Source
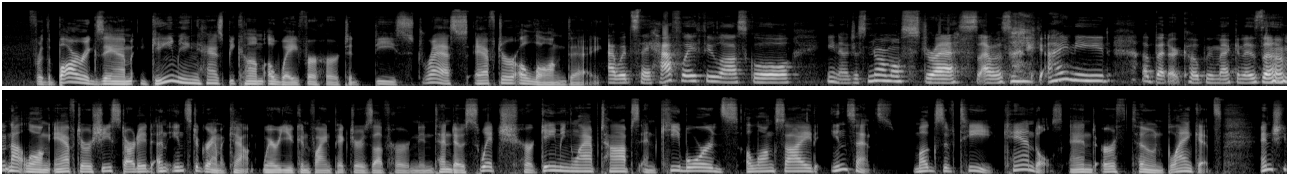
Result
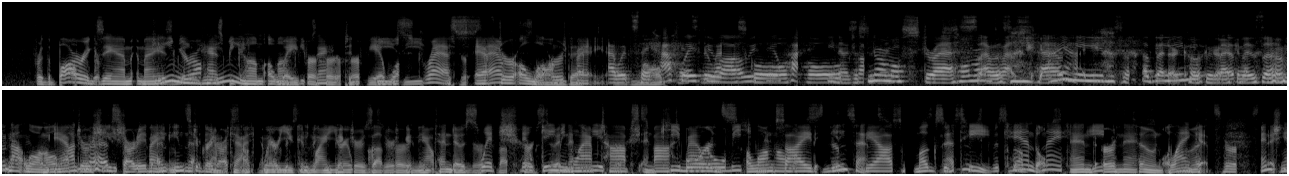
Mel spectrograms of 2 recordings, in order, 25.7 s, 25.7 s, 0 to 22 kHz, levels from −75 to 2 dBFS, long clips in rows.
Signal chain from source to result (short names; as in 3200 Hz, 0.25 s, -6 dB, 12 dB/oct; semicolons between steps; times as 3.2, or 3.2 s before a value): reverse delay 0.663 s, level -4.5 dB; LPF 2100 Hz 6 dB/oct; limiter -14.5 dBFS, peak gain reduction 9.5 dB; gain -7.5 dB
